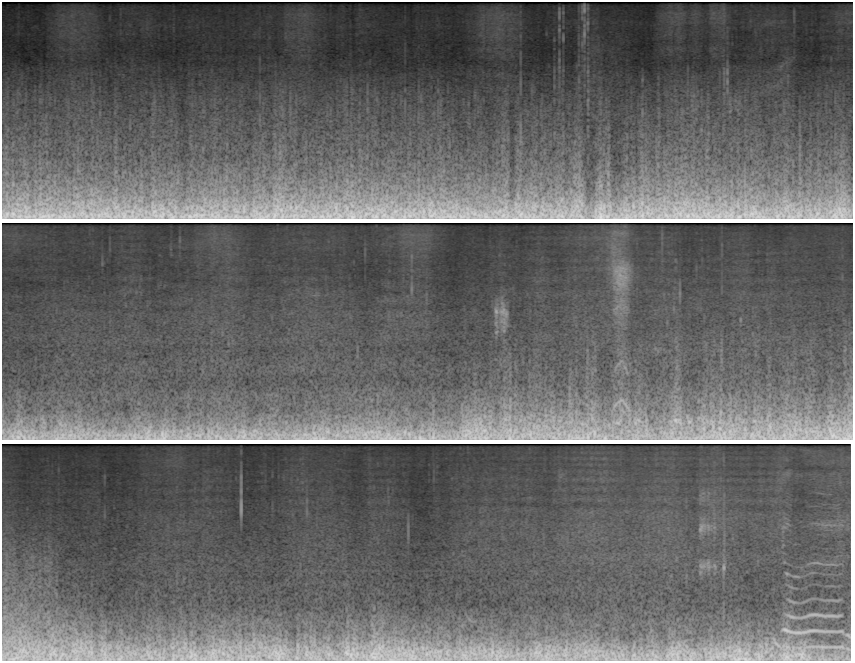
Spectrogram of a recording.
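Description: Steady wind noise buffeting the microphone, strongest low down and unbroken throughout.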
